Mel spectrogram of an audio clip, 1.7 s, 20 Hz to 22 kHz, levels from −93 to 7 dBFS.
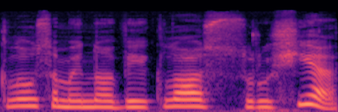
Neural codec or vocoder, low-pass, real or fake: none; 14.4 kHz; real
